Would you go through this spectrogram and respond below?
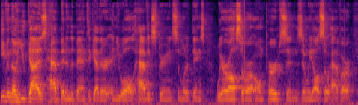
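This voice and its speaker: A male interviewer with a low, mellow voice asks long, rambling questions full of fillers. His voice carries the echo of a roomy space. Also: flat delivery, a little fast, hardly any pauses. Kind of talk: casual interview. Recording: echoey room.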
